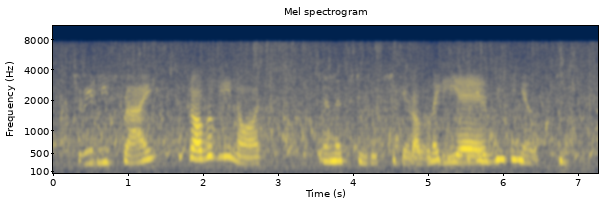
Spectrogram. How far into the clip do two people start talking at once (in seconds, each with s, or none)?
4.8 s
